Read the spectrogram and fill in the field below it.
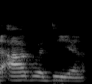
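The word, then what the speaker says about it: Aguadilla: And that's being in Agua Dia, which is spelled Dilla on the end.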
